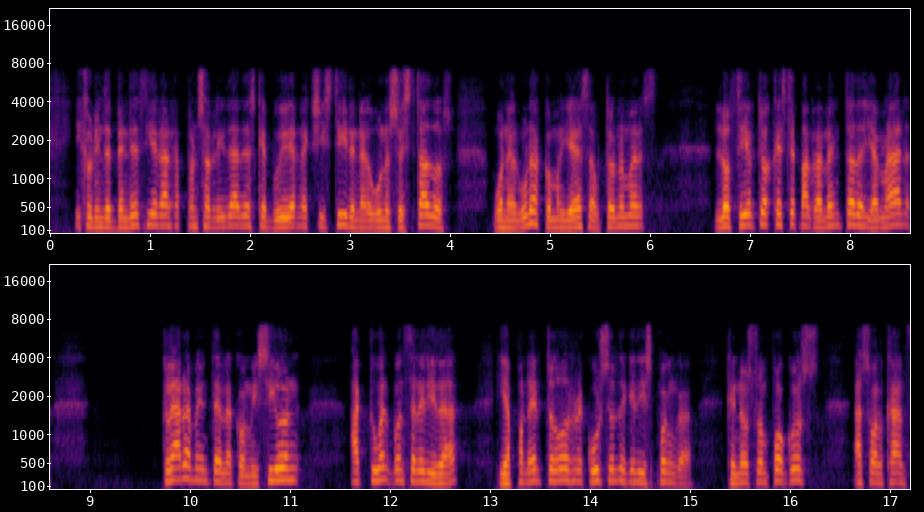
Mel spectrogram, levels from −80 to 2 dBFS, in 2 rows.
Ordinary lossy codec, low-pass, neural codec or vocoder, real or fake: Opus, 24 kbps; 7.2 kHz; codec, 16 kHz in and 24 kHz out, 0.6 kbps, FocalCodec, streaming, 2048 codes; fake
